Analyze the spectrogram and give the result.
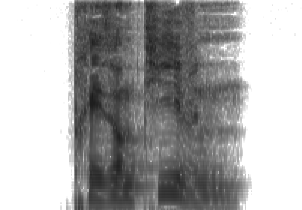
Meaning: inflection of präsumtiv: 1. strong genitive masculine/neuter singular 2. weak/mixed genitive/dative all-gender singular 3. strong/weak/mixed accusative masculine singular 4. strong dative plural
- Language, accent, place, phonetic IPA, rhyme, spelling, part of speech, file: German, Germany, Berlin, [pʁɛzʊmˈtiːvn̩], -iːvn̩, präsumtiven, adjective, De-präsumtiven.ogg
